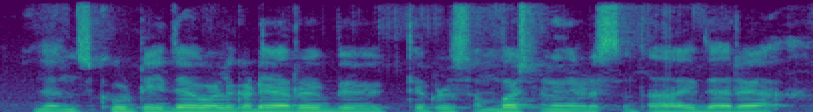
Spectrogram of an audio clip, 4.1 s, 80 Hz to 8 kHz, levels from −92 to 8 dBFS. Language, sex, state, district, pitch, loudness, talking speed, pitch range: Kannada, female, Karnataka, Bijapur, 140 Hz, -24 LUFS, 145 wpm, 140-145 Hz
